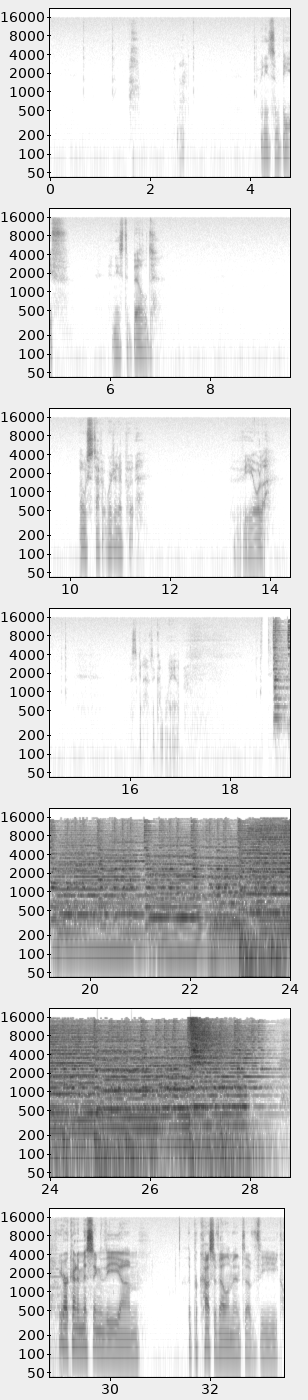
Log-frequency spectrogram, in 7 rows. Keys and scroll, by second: 18.8 space, 27.9 space.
